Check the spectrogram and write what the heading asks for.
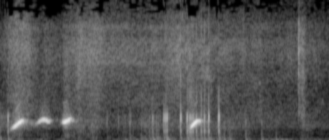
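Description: A person whistling at a caged dog to get its attention: a quick run of three short rising whistles near the start, then one more rising whistle about a second and a half in.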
